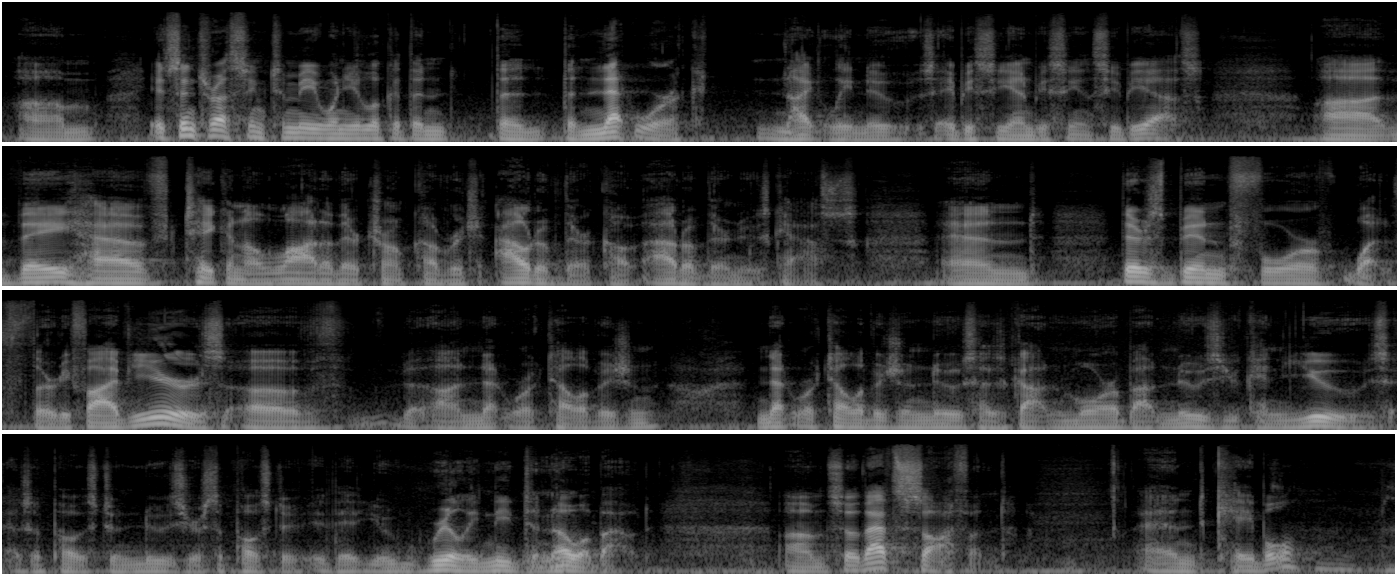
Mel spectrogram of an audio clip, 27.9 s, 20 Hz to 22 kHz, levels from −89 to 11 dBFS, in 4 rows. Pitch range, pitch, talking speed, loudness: 75-90 Hz, 80 Hz, 170 wpm, -32 LUFS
